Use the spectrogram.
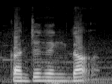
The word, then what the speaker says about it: Khangchendzonga: वाला पार्क सिक्किम का कांचनजंगा national park. Actually spelling जो अगर लिखना पड़े तो स्पेलिंग अलग है, प्रोनाउंसिएशन अलग है। इसके लिए इंग्लिश में स्पेलिंग ऐसी है KHANGCHENDZONGA।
